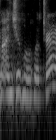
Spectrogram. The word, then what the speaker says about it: Anju Malhotra: Again, apologies if I mispronounced your name. Oh, no, you did very well, thank you. Hi, I'm Anju Malhotra.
